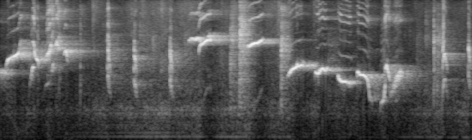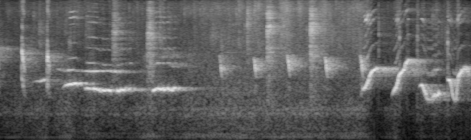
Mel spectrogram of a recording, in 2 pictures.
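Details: White-rumped shama song used as a lure to make stressed or quiet birds start singing: loud, varied whistled phrases with sharp rising and falling notes, a long steady whistle midway, and rapid chattering bursts.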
